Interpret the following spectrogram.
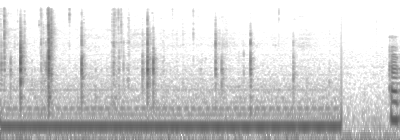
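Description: Plastic lipstick tubes clicking and tapping as they are picked up and set down in a wooden tray, a dozen or so irregular light clicks, over a steady low hum that stops near the end.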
